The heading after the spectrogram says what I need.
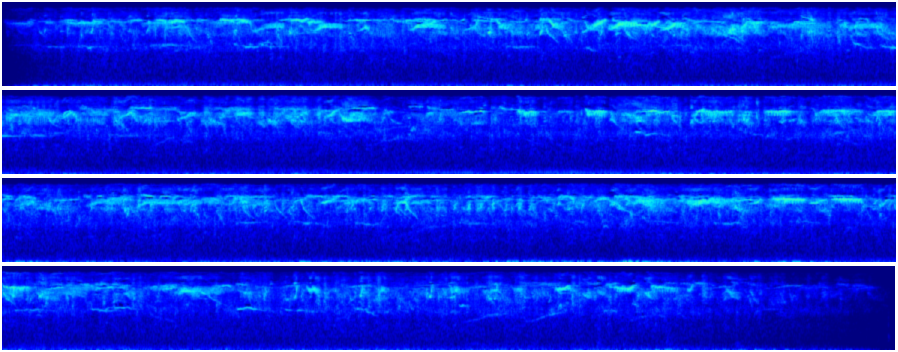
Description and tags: Birds in Tree
A whole flock of birds going nuts in the tree next to my house.
bird, birds, birdsong, field-recording, nature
